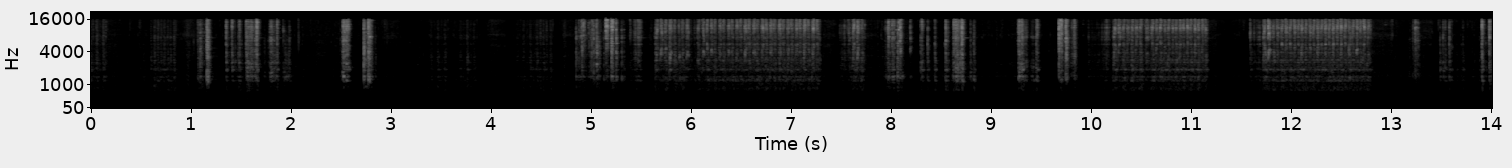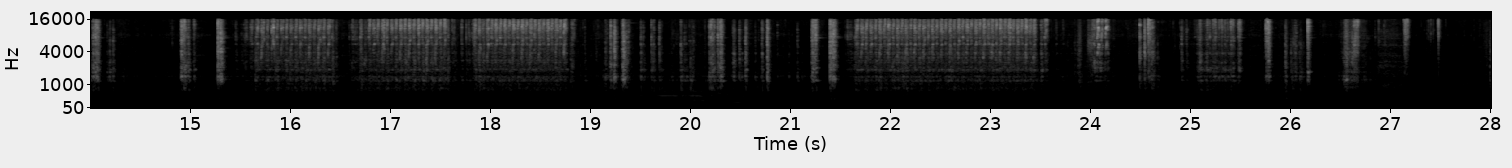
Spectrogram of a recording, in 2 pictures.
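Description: Hand file rasping on a metal pipe held against a vise, cutting keyway grooves. It goes in about ten strokes of roughly a second each with short gaps between them, and there are lighter scrapes and clicks of the file and work being handled at the start and near the end.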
